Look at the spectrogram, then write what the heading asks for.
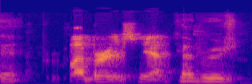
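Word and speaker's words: Club Brugge: Club Bruges, yeah.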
